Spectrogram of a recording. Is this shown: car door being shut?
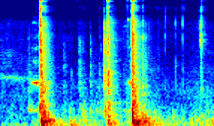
yes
